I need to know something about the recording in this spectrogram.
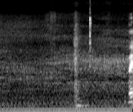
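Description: Compact tractor engine running steadily, a low even hum.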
